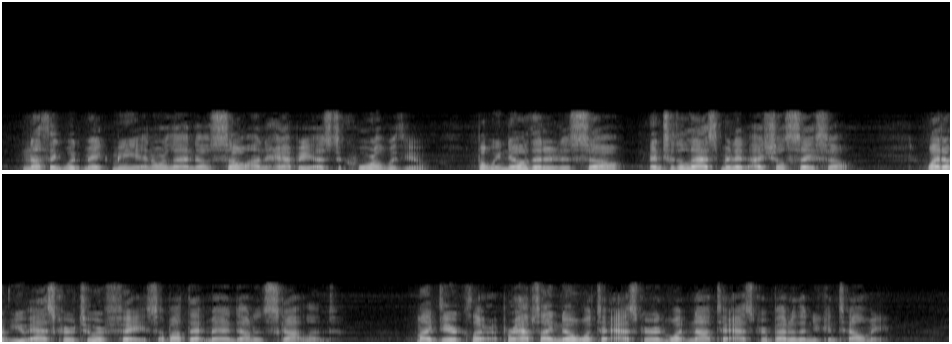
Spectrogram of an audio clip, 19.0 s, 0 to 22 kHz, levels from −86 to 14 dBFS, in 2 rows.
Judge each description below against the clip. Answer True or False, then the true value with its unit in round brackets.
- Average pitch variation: True (4.7 semitones)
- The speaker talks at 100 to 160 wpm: False (205 wpm)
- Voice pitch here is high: False (125 Hz)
